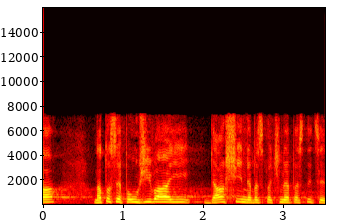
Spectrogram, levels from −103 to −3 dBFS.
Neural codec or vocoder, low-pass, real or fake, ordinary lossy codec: codec, 16 kHz, 8 kbps, FunCodec, trained on Chinese and English, 25 frames a second; 7.2 kHz; fake; AAC, 64 kbps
